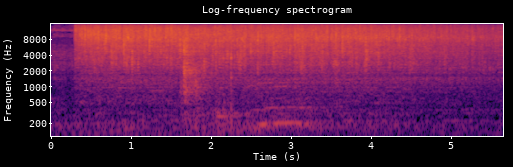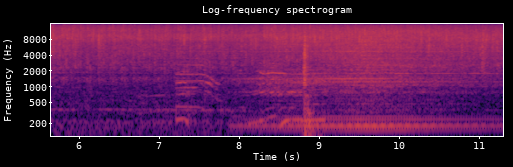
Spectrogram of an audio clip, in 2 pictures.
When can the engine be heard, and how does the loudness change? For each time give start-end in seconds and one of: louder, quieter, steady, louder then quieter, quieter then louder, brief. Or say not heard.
0.0-11.2 louder.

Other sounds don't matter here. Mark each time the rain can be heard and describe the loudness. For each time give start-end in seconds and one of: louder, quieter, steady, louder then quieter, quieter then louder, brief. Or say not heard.
0.0-11.2 quieter.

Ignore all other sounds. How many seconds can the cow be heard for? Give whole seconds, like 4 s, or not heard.
3 s.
